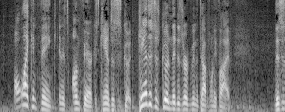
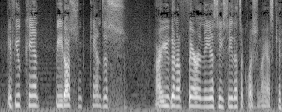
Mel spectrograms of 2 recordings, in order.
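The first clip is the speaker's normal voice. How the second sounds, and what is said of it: Imitates another person's voice. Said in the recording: “I'm going to say it as Mark Mangino, who's probably somewhere bitter ... It's a good imitation ... keep doing the voices”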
